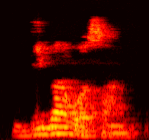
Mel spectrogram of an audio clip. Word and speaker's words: দিবাবসান: ধরে নাও দিবাবসান। দিবাবসান, এটি একটি শব্দ। এই শব্দটিকে এবার আমরা উচ্চারণ করব, আর উচ্চারণ করে আমরা দল নির্ণয় করব। কিভাবে উচ্চারণ করছি? প্রথমে উচ্চারণ করছি দি বা ব সান।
